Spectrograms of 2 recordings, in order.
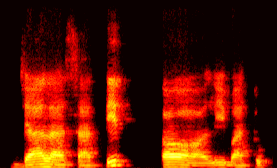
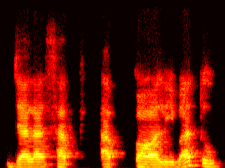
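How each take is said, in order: First: The two words are joined with a linking 'i'. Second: The two words are said without a linking vowel. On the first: The speaker calls it right. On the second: The speaker calls it wrong. "jangan di, dibaca"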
